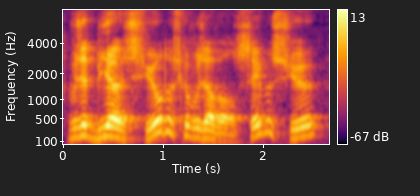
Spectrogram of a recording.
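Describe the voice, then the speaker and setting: A man's voice: a little high, big pitch swings, normal speed, a little mellow, voice pushed up. A man voicing an agitated young army captain in an audiobook, pressing his questions with urgency. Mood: urgent. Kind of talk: audiobook character voice.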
